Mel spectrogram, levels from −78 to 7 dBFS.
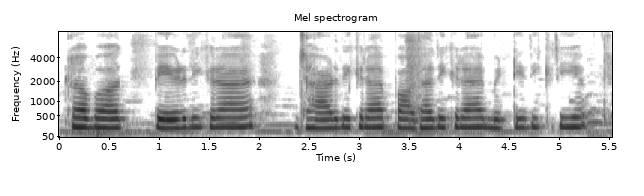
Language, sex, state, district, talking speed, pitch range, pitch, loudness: Hindi, female, Jharkhand, Deoghar, 195 wpm, 210-225 Hz, 220 Hz, -16 LUFS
